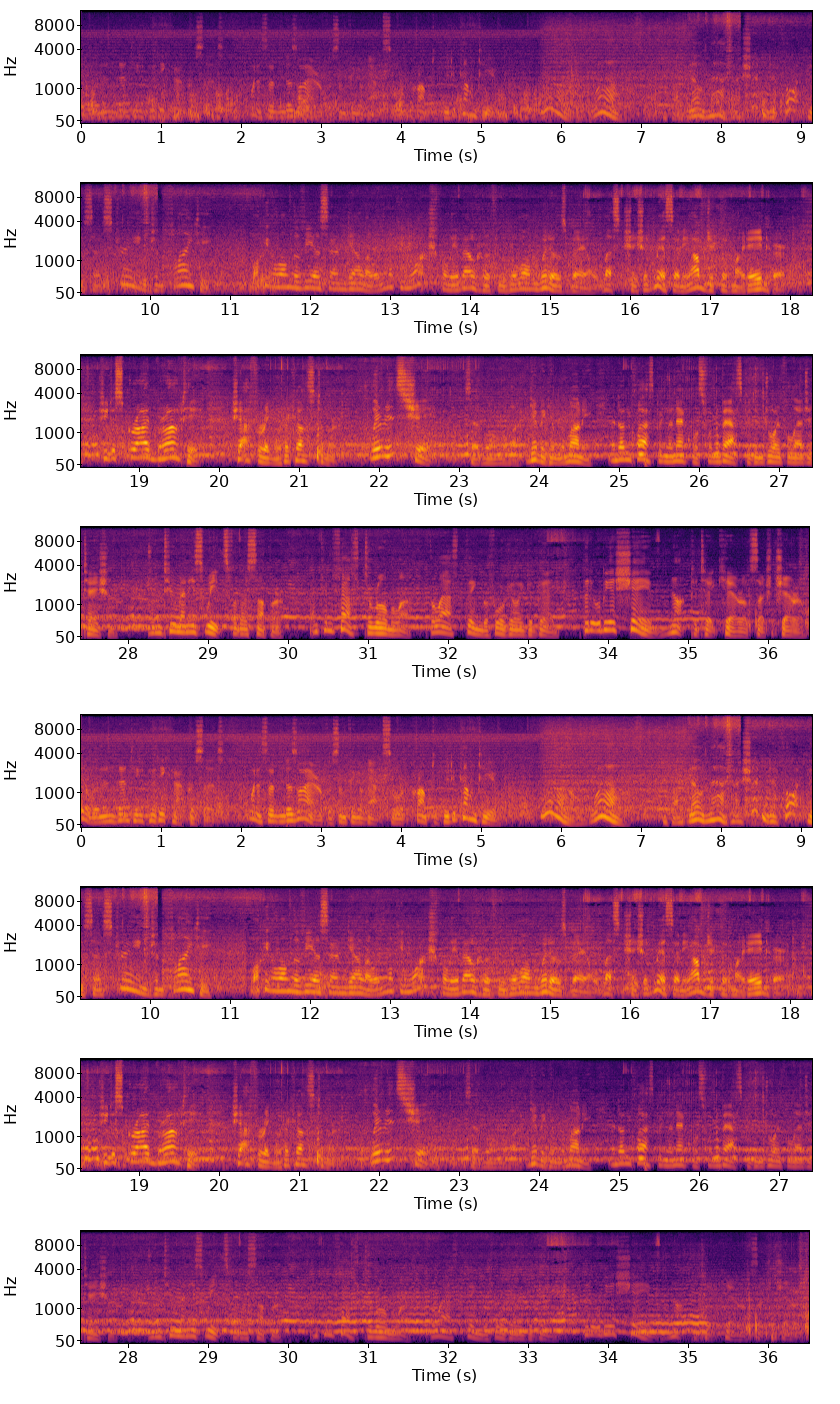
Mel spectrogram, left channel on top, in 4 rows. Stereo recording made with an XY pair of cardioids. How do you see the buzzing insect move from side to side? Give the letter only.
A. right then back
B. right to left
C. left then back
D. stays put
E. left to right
C.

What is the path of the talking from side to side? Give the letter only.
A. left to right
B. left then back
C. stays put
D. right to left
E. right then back
D.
